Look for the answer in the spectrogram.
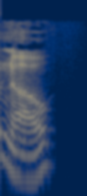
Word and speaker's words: know: No pronuncie la letra K en la última palabra. – Do you know? – Do you know?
